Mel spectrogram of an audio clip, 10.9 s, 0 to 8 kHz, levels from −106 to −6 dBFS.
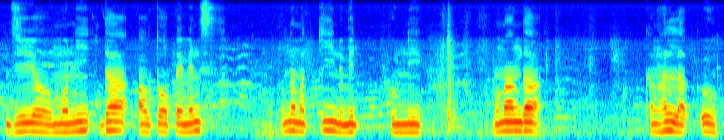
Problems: background sounds at intervals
